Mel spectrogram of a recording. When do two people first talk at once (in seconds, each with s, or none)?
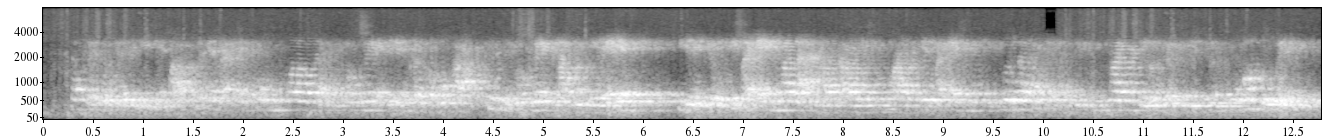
none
